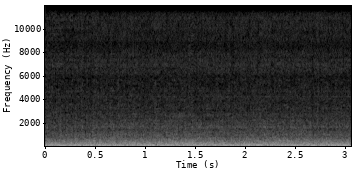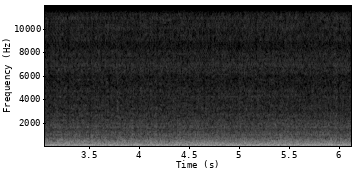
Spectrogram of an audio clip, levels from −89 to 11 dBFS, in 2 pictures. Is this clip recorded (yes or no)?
no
